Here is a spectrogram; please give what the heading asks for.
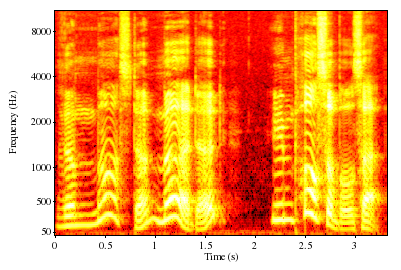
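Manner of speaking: shocked gasp. A narrator's reading. Butler Parker stunned to hear his master is murdered. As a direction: gasp it out in disbelief. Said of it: "A gasp broke from Parker".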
